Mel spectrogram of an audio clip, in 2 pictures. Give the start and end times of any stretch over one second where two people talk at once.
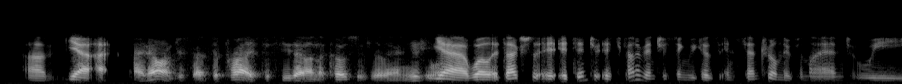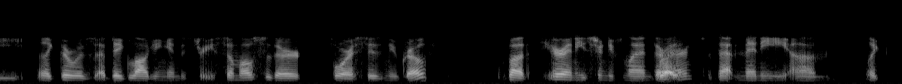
none

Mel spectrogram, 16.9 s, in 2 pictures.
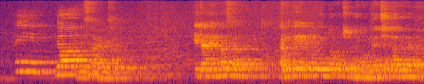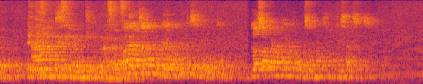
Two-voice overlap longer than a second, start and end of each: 9.1-10.5

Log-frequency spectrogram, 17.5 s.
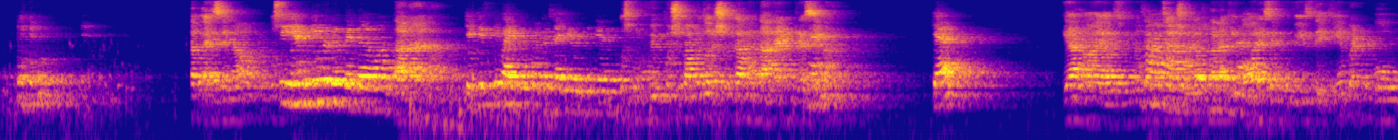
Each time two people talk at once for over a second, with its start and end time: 14.3-15.7

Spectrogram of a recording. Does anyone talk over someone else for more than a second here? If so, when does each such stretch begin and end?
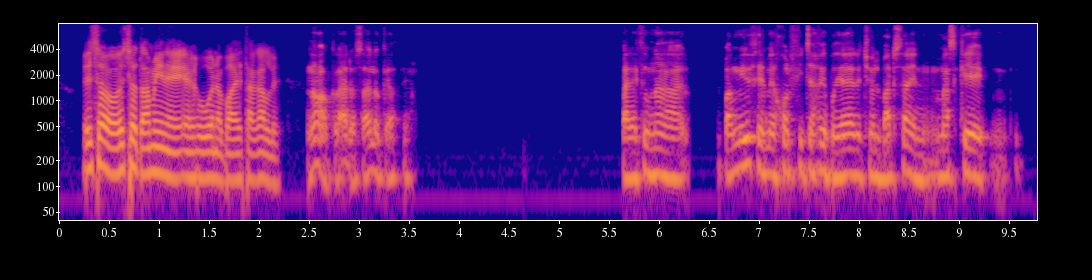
none

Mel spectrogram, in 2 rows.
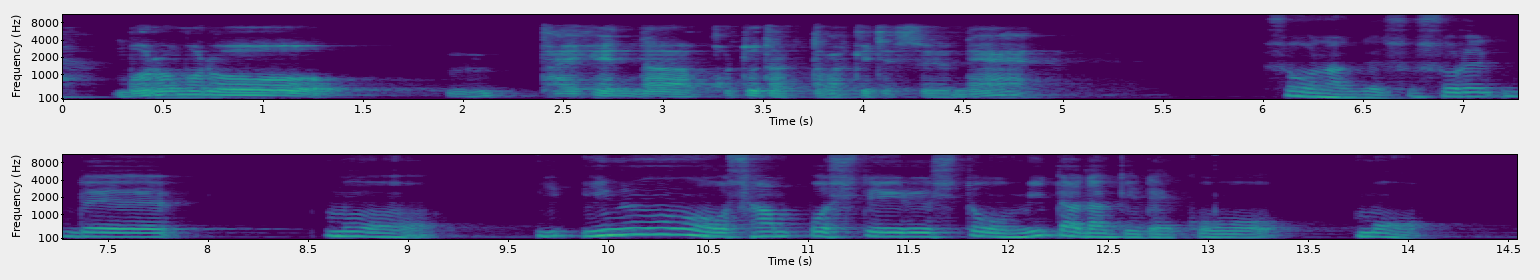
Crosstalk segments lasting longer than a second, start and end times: none

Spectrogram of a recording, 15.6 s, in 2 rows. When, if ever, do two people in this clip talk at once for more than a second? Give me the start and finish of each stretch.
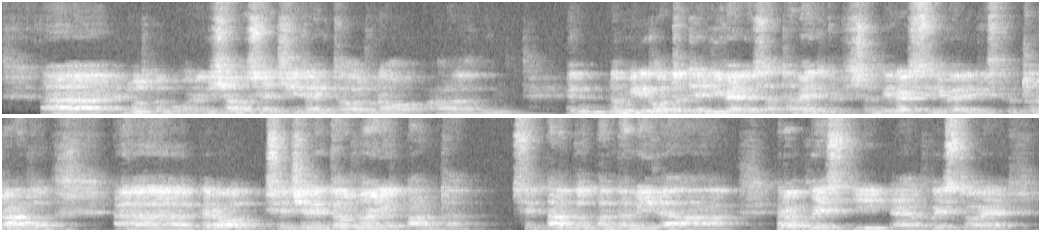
none

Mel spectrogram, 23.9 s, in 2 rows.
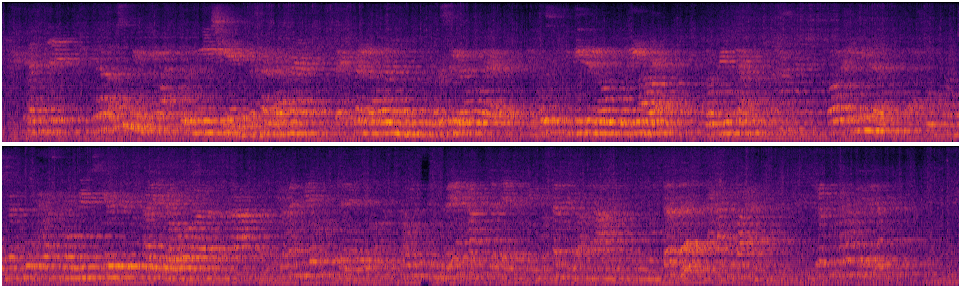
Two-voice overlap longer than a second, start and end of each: none

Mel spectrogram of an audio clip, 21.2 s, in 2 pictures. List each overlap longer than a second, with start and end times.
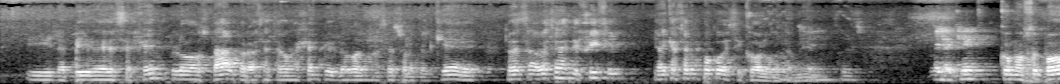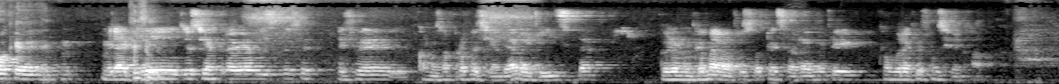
none

